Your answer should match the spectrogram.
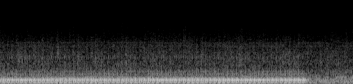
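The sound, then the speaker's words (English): A semi truck's engine brake, used to stop quickly without burning the brakes, roars in a loud, steady, throaty drone for about three seconds, then cuts off abruptly, leaving a quieter engine rumble underneath. “If it's not emergency stopping, that's a way to stop. That way we don't burn the brakes.”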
